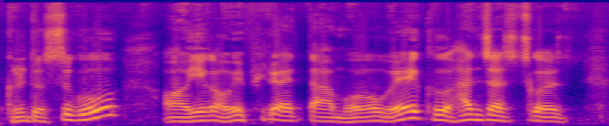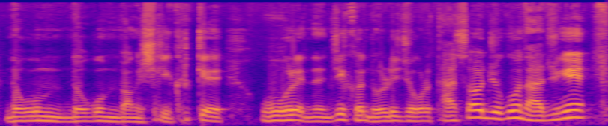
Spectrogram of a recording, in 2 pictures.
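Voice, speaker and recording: A man's voice: medium pitch, warm tone. A man hosting an audio channel, talking casually and enthusiastically about records and sound quality. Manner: enthusiastic, emphatic.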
